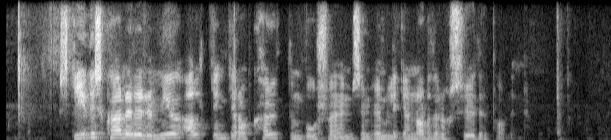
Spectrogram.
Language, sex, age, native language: Icelandic, male, 20-29, Icelandic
